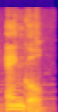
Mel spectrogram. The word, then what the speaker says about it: angle: And angle, G-L-E, many other words ending in L-E, just make a l sound as an angle, angle.、而且比如说这个 Angela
